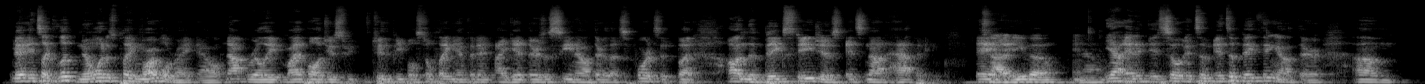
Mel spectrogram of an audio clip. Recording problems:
off-mic speech; far
room echo; very slight; dies away in 0.3 s

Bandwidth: 17 kHz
